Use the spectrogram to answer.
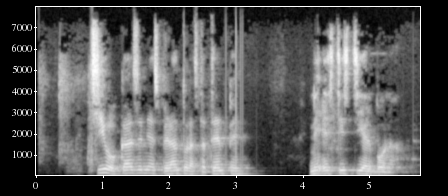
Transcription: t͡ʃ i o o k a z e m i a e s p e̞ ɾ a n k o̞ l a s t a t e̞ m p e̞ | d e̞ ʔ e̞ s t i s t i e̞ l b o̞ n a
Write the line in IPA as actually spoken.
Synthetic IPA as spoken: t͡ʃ i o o k a z e m i a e s p e̞ ɾ a n t o̞ l a s t a t e̞ m p e̞ | n e̞ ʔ e̞ s t i s t i e̞ l b o̞ n a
